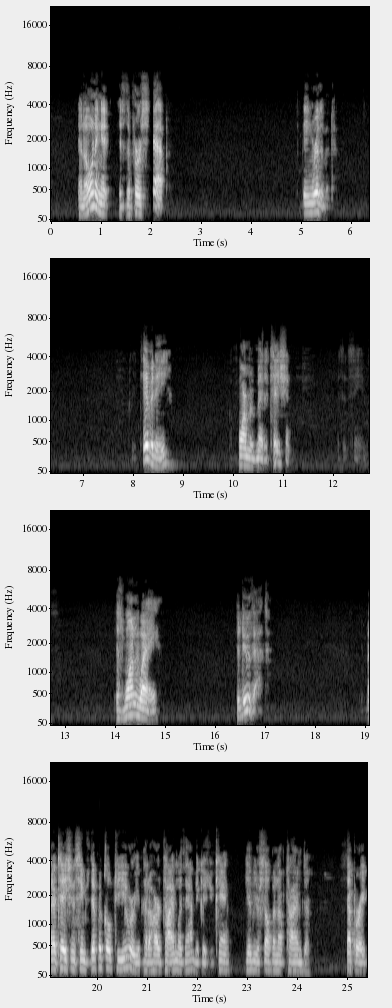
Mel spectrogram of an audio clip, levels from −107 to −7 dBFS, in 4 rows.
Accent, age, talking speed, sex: American, 50-69, 115 wpm, male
